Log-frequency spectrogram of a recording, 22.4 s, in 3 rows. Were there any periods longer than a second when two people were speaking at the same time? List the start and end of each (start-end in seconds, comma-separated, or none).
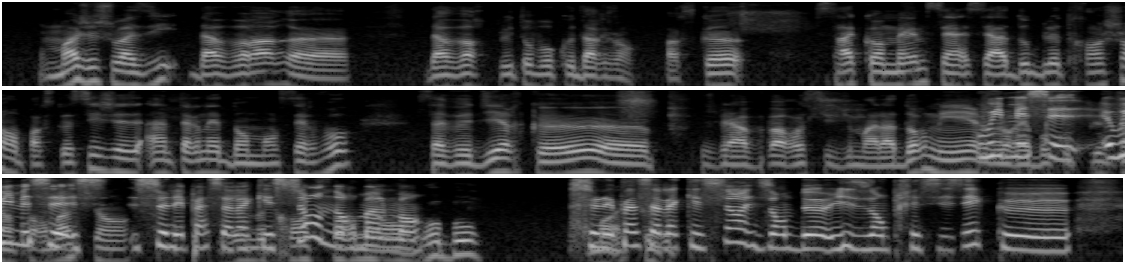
14.0-15.7, 16.4-17.8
